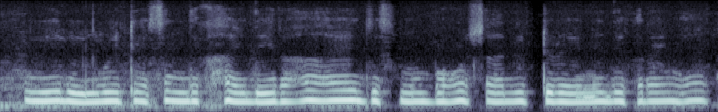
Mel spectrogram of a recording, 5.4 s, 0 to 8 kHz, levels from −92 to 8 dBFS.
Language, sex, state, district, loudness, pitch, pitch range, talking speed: Hindi, female, Jharkhand, Jamtara, -13 LUFS, 200 Hz, 195-205 Hz, 165 wpm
